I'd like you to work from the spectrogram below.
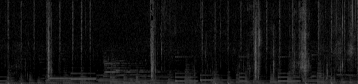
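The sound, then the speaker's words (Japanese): Liquid sounds of carbonated water being poured and sipped, with wet drips, squishy gulps and small sharp clicks scattered over a steady low background hum; no one speaks. “ね、お察しくださいといったところで、はい、炭酸水を失礼いたします。”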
